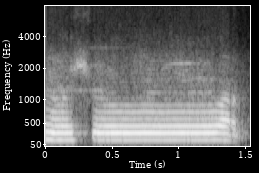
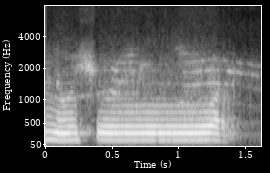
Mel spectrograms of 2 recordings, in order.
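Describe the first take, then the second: No difference in how they are said.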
